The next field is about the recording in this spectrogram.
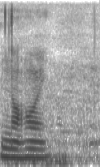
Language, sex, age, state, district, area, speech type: Assamese, female, 60+, Assam, Kamrup Metropolitan, urban, read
